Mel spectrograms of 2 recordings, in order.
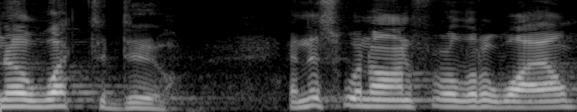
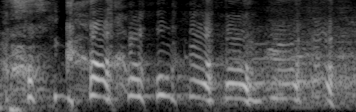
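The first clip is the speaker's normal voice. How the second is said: very high squealed pleading; mock panic. Boxer stands there under punches, high mock-terrified squeal. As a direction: squeal it like a comic coward.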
